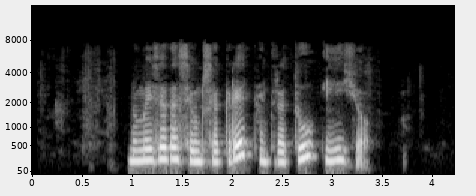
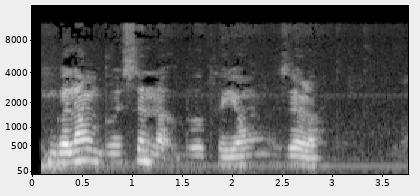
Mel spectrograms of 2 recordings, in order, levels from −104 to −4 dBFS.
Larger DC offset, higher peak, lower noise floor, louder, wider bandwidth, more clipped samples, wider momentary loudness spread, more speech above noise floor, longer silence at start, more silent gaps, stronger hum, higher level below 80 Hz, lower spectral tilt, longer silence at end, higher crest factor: neither; about the same, -4 dBFS vs -4 dBFS; first, -76 dBFS vs -56 dBFS; first, -20 LUFS vs -24 LUFS; second, 7.4 kHz vs 11.5 kHz; neither; second, 10 LU vs 16 LU; first, 56 dB vs 32 dB; first, 0.95 s vs 0.1 s; neither; neither; about the same, -62 dBFS vs -60 dBFS; first, -9 dB/octave vs -6 dB/octave; about the same, 0.9 s vs 0.9 s; about the same, 18 dB vs 20 dB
